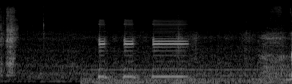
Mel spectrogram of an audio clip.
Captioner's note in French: Klaxon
